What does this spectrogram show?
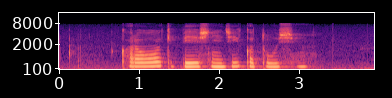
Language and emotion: Russian, sad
